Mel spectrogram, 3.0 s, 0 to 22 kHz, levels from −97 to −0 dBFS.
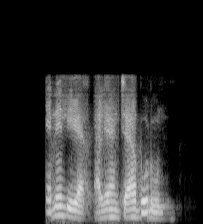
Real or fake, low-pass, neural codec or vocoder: fake; 5.4 kHz; codec, 16 kHz in and 24 kHz out, 0.6 kbps, FireRedTTS-2 codec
